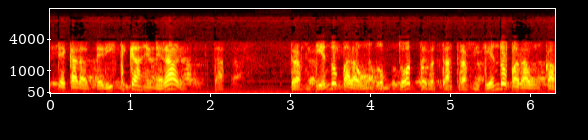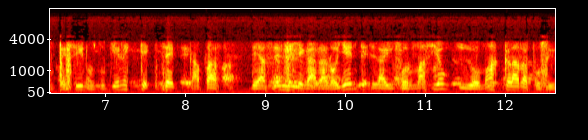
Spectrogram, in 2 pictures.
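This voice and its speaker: Over noticeable background noise, the speaker goes at a fairly slow pace with lively intonation. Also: man. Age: 70s. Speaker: retired radio director. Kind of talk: interview.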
